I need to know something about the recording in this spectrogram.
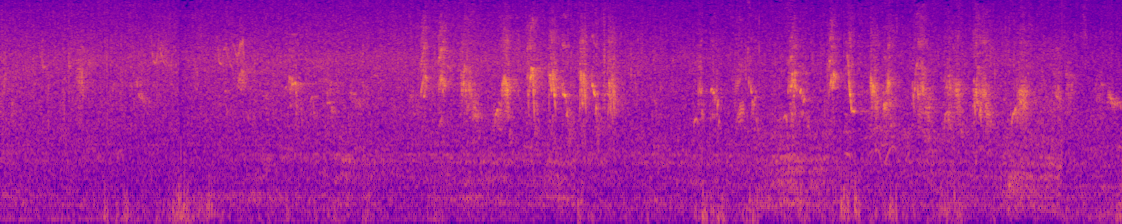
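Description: Small birds chirping: many short, quick high chirps from several birds, growing busier about five seconds in. Under them runs a steady low background rumble that swells now and then.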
